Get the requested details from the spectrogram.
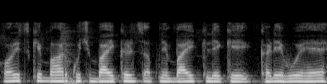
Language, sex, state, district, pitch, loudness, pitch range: Hindi, male, Himachal Pradesh, Shimla, 140 Hz, -16 LUFS, 135-145 Hz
